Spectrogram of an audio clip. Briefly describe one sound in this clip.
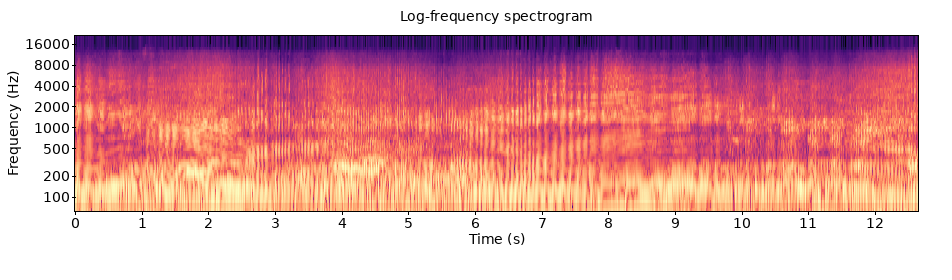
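Several dirt bike engines rev and roar close by.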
